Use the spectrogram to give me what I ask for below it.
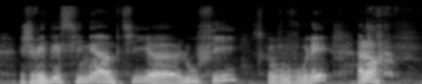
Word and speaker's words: Luffy: là dans le japonais Luffy ça se prononce l'oufi et non pas Luffy donc ça c'était juste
